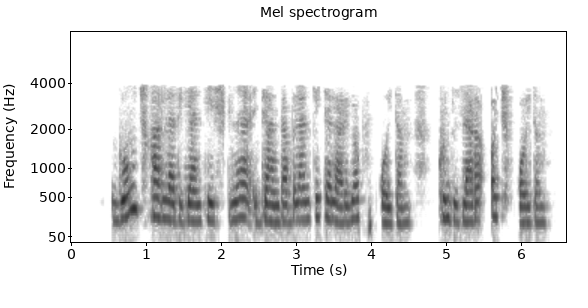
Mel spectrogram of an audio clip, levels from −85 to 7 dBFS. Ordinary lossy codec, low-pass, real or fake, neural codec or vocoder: AAC, 16 kbps; 7.2 kHz; fake; vocoder, 44.1 kHz, 128 mel bands, Pupu-Vocoder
